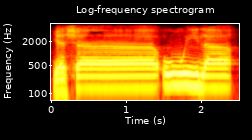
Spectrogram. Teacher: أو واو مكسورة واو صريحة يعني نقولها هكذا يشاء إلى، أو وي واو مكسورة يشاء إلى صراط، هكذا رواها الإمام نافع رحمه الله تعالى.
